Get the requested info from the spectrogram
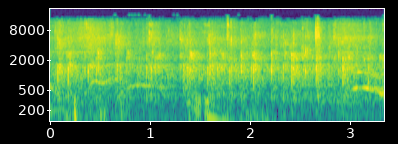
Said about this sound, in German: Und ich würde sagen, wir können mal allen ähm, Dekorationsteamlern und auch Bauteamlern einen riesen Applaus geben, dass sie sich die Mühe gemacht haben. yes, ihr dürft gerne klatschen.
